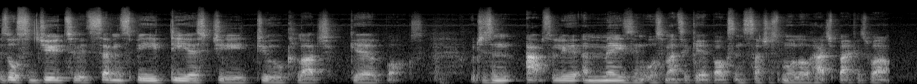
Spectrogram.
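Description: A man talks at a moderate pace while light background noise and audible room echo surround his voice. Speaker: car vlogger. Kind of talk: casual vlog chat. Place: home room.

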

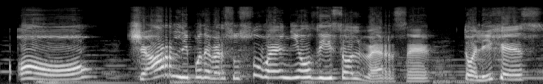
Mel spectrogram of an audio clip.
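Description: Clear music plays in the background. The put-on character voice moves at a very slow pace. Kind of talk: fan dub. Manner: smooth, theatrical.

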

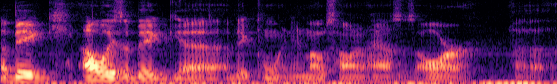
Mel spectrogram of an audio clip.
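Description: A low-pitched man at a moderate pace with fairly even intonation

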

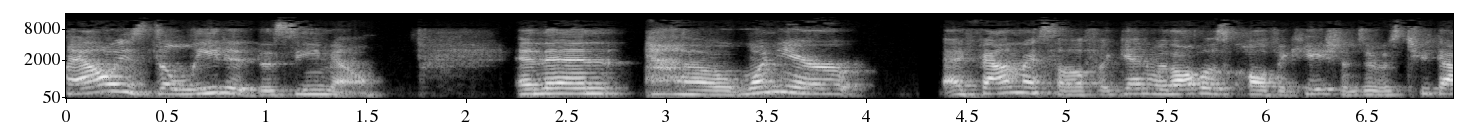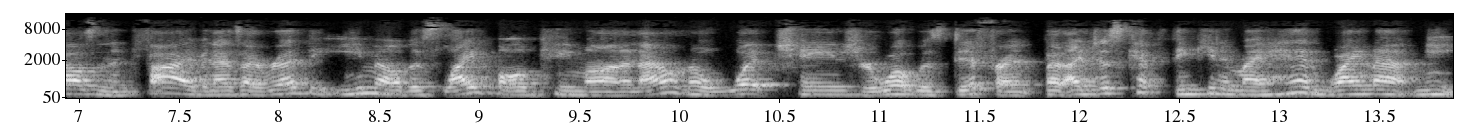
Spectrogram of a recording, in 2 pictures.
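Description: A woman with a plain, everyday voice and an American accent speaks at a fairly quick pace, at a medium pitch with ordinary pitch variation. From Las Vegas, Nevada, US. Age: 40s. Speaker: retired air force fighter pilot. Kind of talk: interview.

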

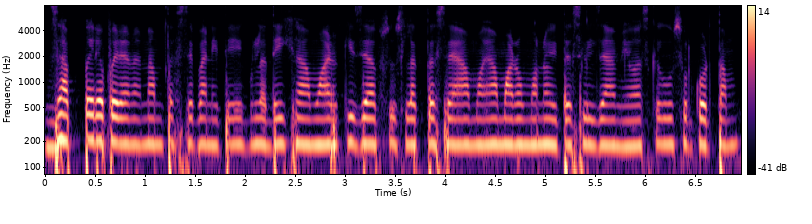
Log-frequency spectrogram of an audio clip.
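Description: Dark and mellow in tone, a woman's voice holds a medium pitch with monotone, flat intonation. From Bangladesh, Narayanganj. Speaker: village vlogger. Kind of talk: vlog voiceover narration. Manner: casual, unscripted.

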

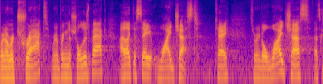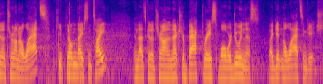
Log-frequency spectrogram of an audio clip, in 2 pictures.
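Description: A man talks at a fairly quick pace with fairly even intonation. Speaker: fitness coach. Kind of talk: tutorial. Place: gym.

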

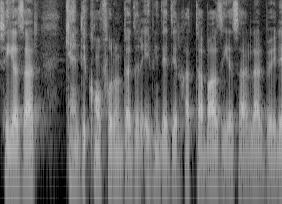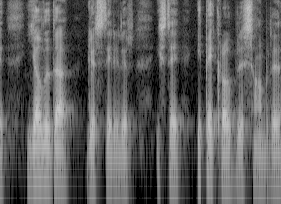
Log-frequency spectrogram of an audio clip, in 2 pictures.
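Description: Delivery is fairly slow, with monotone, flat intonation and a dark, mellow tone. The recording is very clean, with a silent background. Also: man. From Istanbul, Turkey. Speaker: novelist and academic. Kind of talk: interview.

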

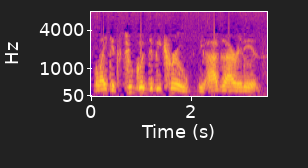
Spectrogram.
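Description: Noticeable background noise sits behind a man speaking at a fairly slow pace. His pitch is fairly high. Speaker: industry consultant. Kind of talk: advice interview.

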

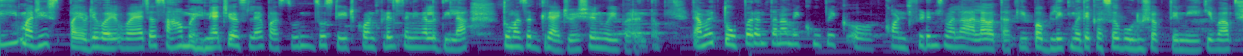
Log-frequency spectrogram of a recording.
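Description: This woman has an ordinary speaking voice with a fairly high pitch. Her pitch varies in an ordinary way. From Mumbai, India. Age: 20s. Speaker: film industry newcomer. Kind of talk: interview.

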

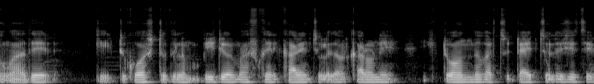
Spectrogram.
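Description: This man's voice sits at a medium pitch. He speaks in a monotone, flat intonation. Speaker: online teacher. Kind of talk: tutorial.

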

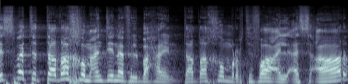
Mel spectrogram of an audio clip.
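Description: A loud man with a high pitch, a bright, sharp tone and lively intonation at a moderate pace against a quiet background. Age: middle-aged. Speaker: financial lecturer. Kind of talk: public lecture. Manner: interactive, conversational. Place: hall. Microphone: studio mic.

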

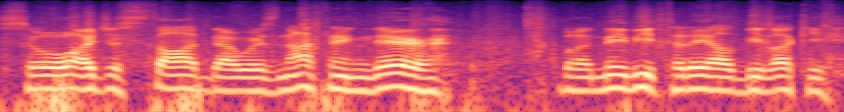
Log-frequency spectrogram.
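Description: At a moderate pace, a man speaks with a dry sound that has no echo, over light background noise. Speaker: waterfall explorer vlogger. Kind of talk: casual vlog chat. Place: forest. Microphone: phone near.

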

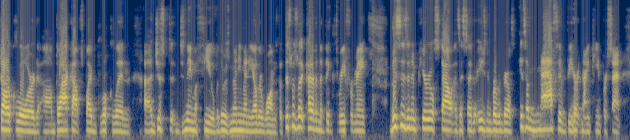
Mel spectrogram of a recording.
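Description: A man's speech has ordinary pitch variation and moves at a moderate speed. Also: quiet background. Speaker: beer reviewer. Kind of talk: casual review commentary. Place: shop. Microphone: lapel.

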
